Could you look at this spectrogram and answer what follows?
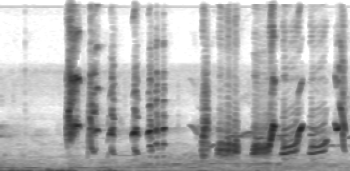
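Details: Oriental magpie-robin calling out to a rival, delivering a lively string of sharp chips, buzzy trills and rising whistled slurs in quick varied succession, over faint low background noise.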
